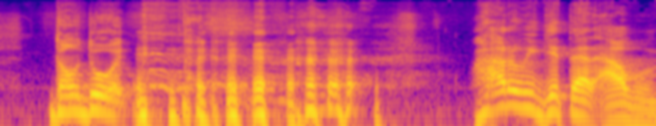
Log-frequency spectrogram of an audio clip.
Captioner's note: laughs; laughter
